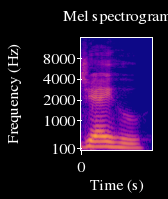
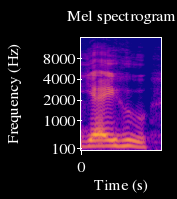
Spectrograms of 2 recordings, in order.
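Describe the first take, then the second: First: The name begins with a J sound. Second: The name begins with a Y sound. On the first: This is how English readers will see it. The speaker calls it right. "They're gonna see a J there" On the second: This is the Hebrew form. The speaker calls it wrong. "Yehu is in the Hebrew"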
